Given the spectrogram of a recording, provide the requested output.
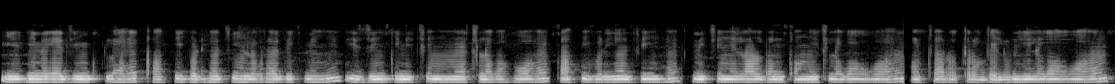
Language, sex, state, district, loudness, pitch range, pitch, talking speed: Hindi, male, Bihar, Sitamarhi, -15 LUFS, 120-125 Hz, 125 Hz, 235 wpm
